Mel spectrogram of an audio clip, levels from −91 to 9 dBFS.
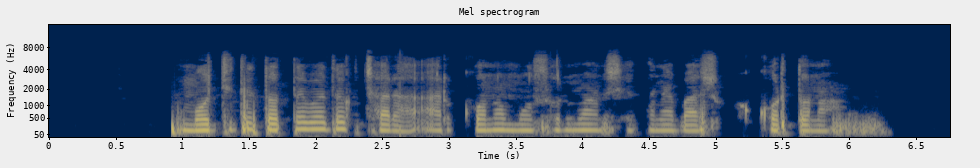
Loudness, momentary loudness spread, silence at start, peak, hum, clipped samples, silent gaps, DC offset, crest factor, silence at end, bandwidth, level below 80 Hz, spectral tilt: -23 LUFS; 11 LU; 0.95 s; -4 dBFS; none; under 0.1%; none; under 0.1%; 20 dB; 0.45 s; 6.8 kHz; -48 dBFS; -8 dB/octave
